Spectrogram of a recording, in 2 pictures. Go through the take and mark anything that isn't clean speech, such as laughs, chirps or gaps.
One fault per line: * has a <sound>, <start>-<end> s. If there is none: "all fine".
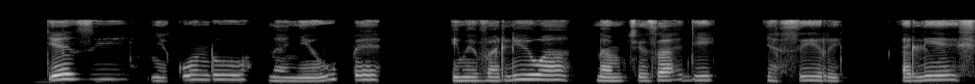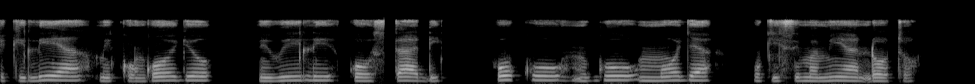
* has a dropout, 13.6-13.7 s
